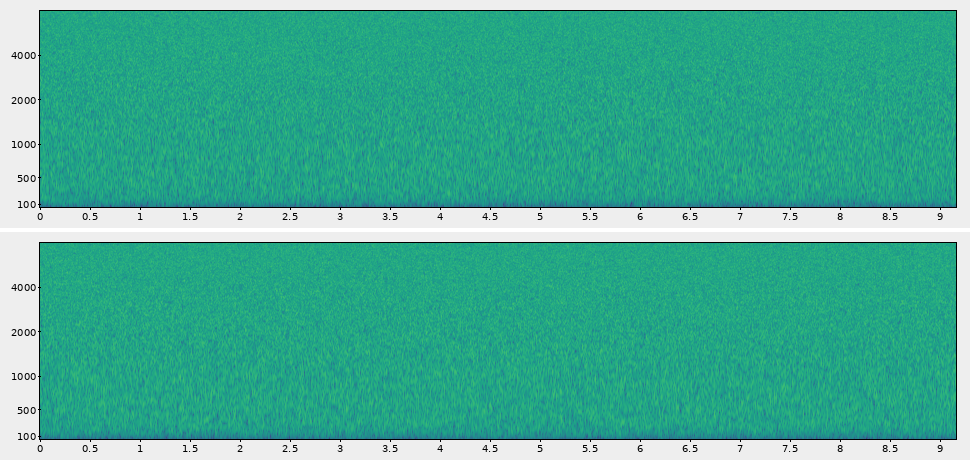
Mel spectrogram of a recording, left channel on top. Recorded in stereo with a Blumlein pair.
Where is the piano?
No piano in this recording.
